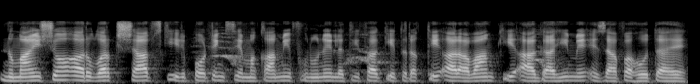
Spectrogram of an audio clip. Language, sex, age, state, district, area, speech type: Urdu, male, 18-30, Uttar Pradesh, Saharanpur, urban, spontaneous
